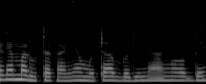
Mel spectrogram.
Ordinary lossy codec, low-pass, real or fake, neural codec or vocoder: none; none; real; none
